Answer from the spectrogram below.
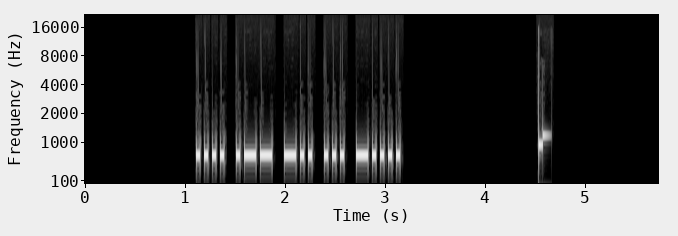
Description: Morse code, heard as a keyed tone, about 30 wpm, 700 Hz. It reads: HWDS6
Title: Five Challenging Letter-Number Combinations 30wpm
